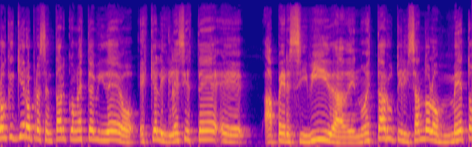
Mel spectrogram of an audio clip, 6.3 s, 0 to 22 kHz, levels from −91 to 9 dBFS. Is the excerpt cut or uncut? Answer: uncut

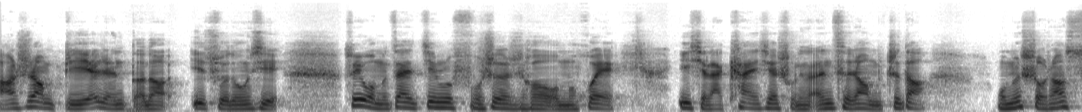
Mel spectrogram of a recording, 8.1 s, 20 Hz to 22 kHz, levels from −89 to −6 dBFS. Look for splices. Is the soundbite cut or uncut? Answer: uncut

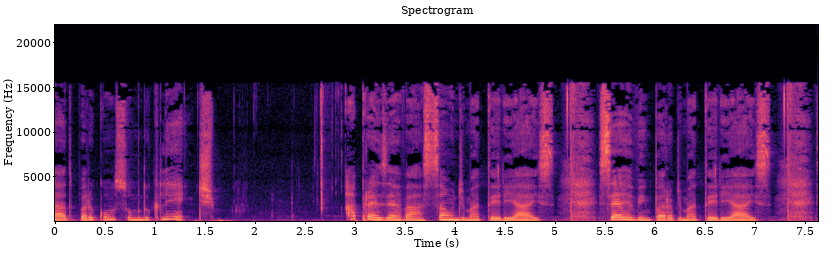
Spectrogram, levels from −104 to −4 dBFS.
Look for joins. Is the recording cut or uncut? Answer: cut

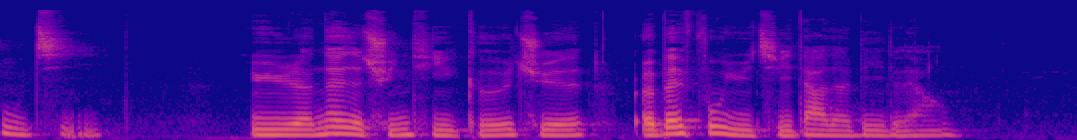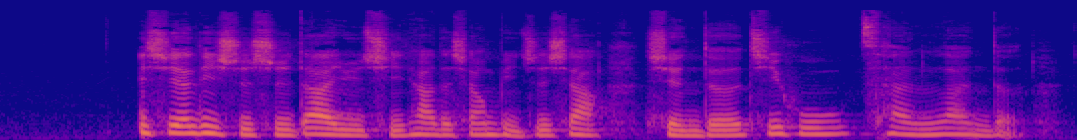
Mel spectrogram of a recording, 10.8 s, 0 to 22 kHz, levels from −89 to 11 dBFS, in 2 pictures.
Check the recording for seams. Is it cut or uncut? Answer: uncut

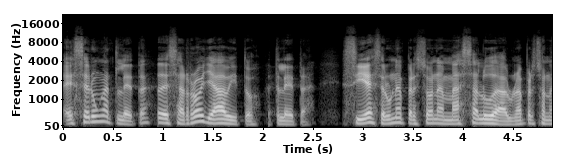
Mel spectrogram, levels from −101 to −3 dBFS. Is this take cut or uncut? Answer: cut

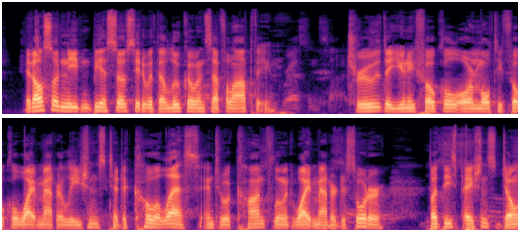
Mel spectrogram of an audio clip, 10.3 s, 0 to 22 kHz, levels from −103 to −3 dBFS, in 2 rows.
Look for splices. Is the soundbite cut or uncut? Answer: uncut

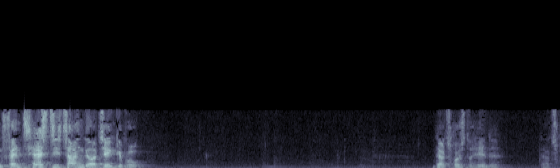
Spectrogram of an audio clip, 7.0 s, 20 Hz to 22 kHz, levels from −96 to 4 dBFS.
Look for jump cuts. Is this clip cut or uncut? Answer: uncut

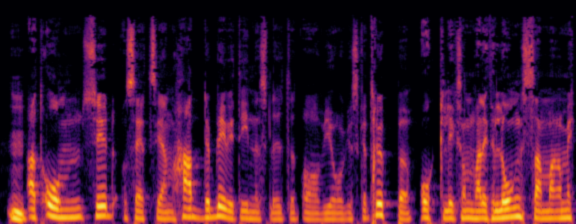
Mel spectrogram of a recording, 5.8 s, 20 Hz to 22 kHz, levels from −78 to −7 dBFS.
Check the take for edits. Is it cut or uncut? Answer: cut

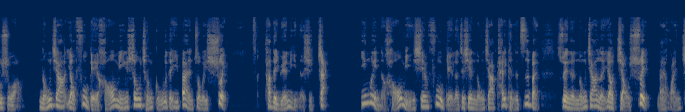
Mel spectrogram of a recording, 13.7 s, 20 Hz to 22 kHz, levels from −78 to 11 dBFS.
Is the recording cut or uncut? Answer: uncut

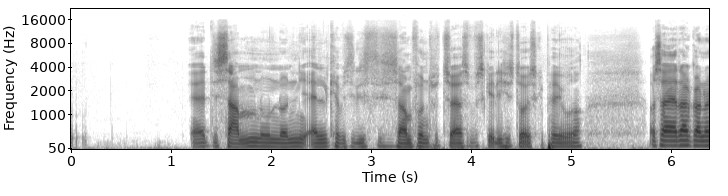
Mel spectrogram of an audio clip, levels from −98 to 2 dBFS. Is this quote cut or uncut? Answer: uncut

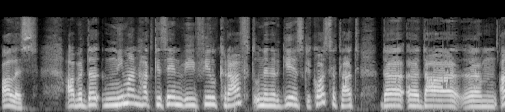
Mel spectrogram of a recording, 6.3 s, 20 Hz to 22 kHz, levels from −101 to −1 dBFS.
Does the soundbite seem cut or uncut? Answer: uncut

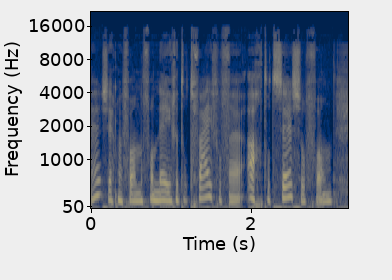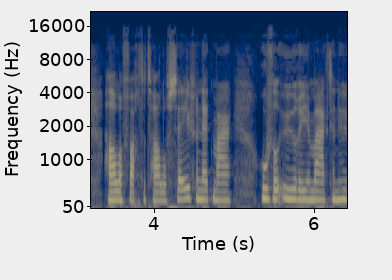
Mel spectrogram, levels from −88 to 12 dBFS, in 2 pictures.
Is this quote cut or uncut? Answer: cut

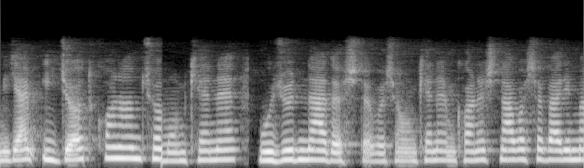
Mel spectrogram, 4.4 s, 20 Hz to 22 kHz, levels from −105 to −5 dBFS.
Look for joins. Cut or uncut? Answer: cut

